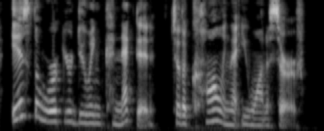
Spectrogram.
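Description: A woman's fairly high voice at a fairly quick pace, with very wide pitch swings. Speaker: author and entrepreneur. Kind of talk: interview podcast. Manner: fast; high energy.

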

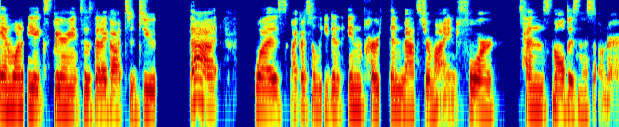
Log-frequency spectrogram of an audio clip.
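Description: A woman at medium pitch delivers monotone, flat intonation in a bright, sharp tone at a moderate pace, with a dry, close sound and no echo. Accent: Californian. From Southern California (Encinitas). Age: young. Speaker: sales leader and life coach. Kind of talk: interview.

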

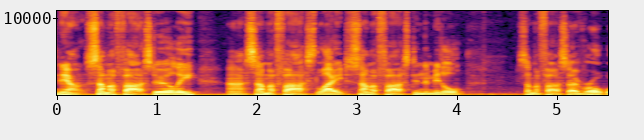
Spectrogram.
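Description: A man with an Australian accent speaks at a moderate pace with vocal fry and very wide pitch swings. The recording is very clean, with a silent background. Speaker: TV and radio racing presenter, triathlete. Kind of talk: casual interview.

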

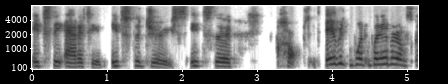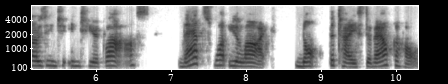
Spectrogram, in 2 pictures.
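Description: A woman with an Australian accent at a medium pitch, lively intonation and a fairly slow pace, in a dry, close sound with no echo over a quiet background. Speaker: sobriety coach. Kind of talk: interview testimony. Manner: animated.

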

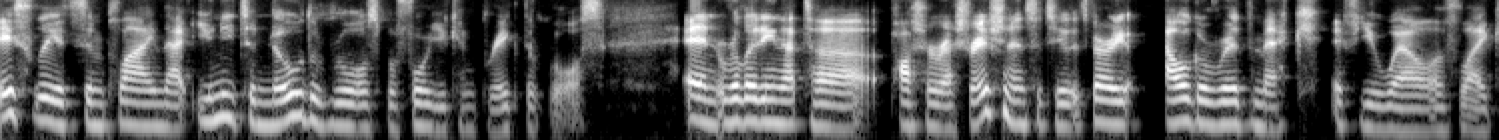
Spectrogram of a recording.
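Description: A woman with an unremarkable speaking voice, fairly low in pitch, with fairly even intonation, a moderate pace and a quiet background. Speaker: podcast co-host, fitness trainer. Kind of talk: casual podcast chat, season wrap-up.

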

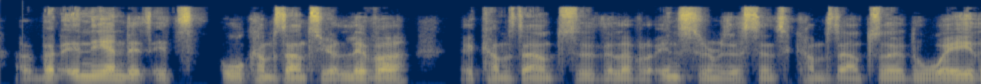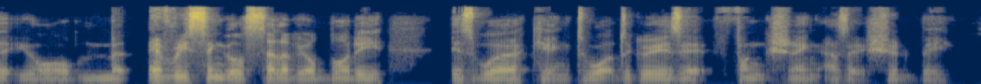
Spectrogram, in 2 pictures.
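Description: Against a quiet background, a man with a London accent talks at a fairly quick pace in a fairly low pitch with ordinary pitch variation. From London, England. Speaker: health and life coach. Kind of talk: interview.

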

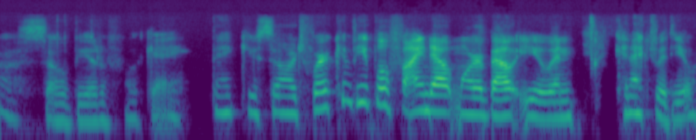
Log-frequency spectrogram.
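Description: A woman speaks at a moderate pace in a medium pitch, her somewhat breathy voice rising and falling with lively intonation in a dry, close recording with no echo. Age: 40s. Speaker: podcast host. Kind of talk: interview.

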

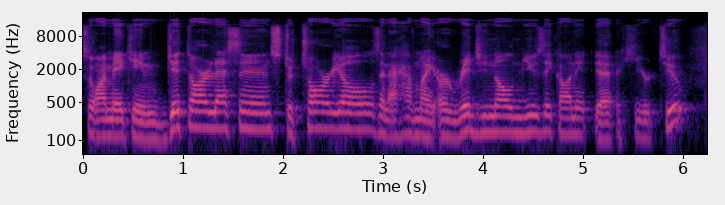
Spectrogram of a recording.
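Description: A man speaks with hardly any pauses at a fairly high pitch. He has a French Canadian accent. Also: ordinary pitch variation. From Quebec, Montreal. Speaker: musician and online guitar teacher. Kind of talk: interview conversation. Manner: slow, careful pronunciation.

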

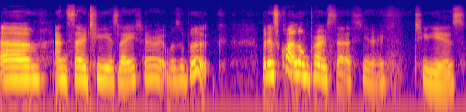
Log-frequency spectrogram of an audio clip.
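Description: Moderate-paced speech with a London accent, ordinary pitch variation and big swings in loudness. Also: woman, fairly high pitch for a woman. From London, England. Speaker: painter and illustrator. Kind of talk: casual interview chat.

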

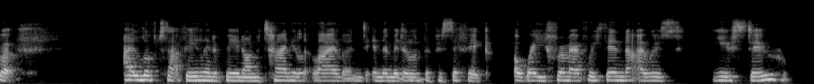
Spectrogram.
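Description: Speaking very fast with a northern English accent, a woman uses a fairly low voice over a quiet background. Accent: northern English (Greater Manchester). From northern England, Bury near Manchester. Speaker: emigrant to New Zealand. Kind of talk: casual interview. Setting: video call.

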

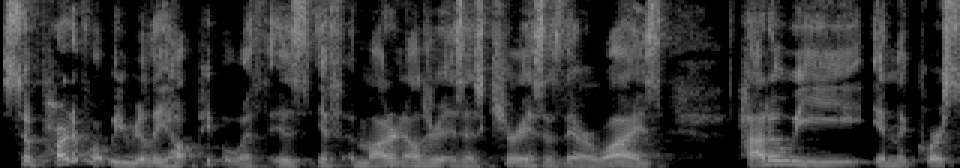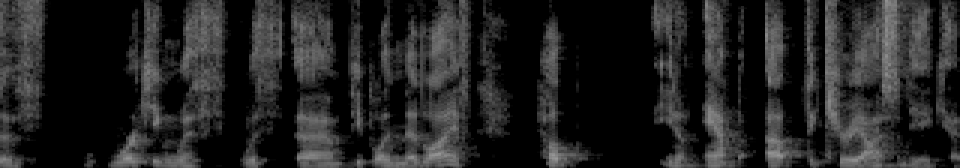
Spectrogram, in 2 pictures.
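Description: A man with an unremarkable speaking voice, fairly high in pitch, with ordinary pitch variation and a moderate pace. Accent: American. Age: 60s. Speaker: entrepreneur. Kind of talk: interview.

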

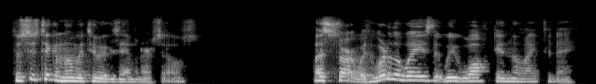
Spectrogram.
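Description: Very fast and somewhat breathy, a man speaks at a fairly high pitch. His pitch swings very widely. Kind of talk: fervent prayer, earnest spoken petition to God; daily devotional meditation. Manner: earnest, heartfelt, steady and pleading.

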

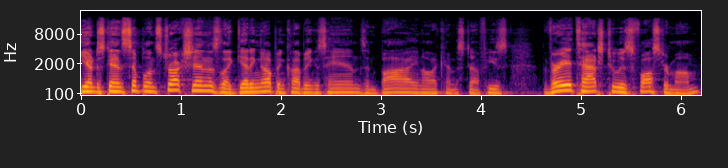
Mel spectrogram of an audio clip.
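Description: An animated, very fast delivery with ordinary pitch variation on a very clean recording with a silent background. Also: man, fairly high pitch for a man. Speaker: worship leader streaming live. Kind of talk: casual live-stream chat between songs. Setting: live video stream.

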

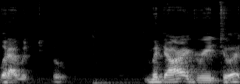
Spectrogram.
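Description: Somewhat breathy, a man talks at a very fast pace. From Montana (born in Hawaii, moved as a child). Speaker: war veteran. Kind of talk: interview testimony.

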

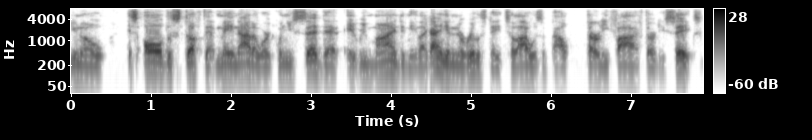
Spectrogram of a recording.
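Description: An unremarkable speaking voice with an American accent goes at a moderate pace, in a dry, close sound with no echo and a quiet background. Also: man. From New Jersey. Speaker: real estate investor and marketing agency owner. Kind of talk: casual interview chat.

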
